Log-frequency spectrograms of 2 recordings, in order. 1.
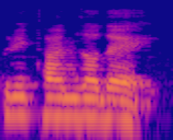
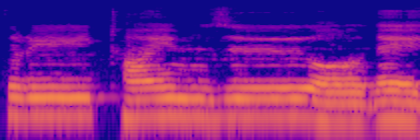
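이 구절은 빠르게 한 덩어리로 말해요. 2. 이 구절은 천천히, 단어 하나씩 읽어요.

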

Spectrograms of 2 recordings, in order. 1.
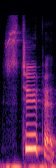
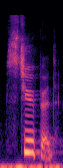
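La vocal es una 'oo' simple, al estilo americano. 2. La vocal tiene un sonido 'yoo', al estilo británico. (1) "come se fosse un double O" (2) "Io dico stupid con il suono U per la lettera U"

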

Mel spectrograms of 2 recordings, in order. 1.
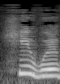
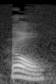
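두 단어 모두 h를 살려서 완전하게 발음해요. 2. 이 단어들은 한 음절로 줄여서 발음해요.

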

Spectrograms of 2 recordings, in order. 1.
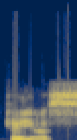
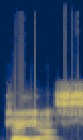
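প্রথম স্বরটি টানা। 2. প্রথম স্বরটি টানা।

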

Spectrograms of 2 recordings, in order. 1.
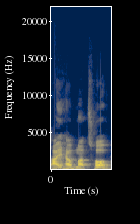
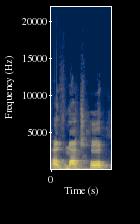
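'I have' শব্দ দুটো পূর্ণভাবে বলা হয়। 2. 'I have' শব্দ দুটো একটি সিলেবলে সংক্ষেপ করে বলা হয়।

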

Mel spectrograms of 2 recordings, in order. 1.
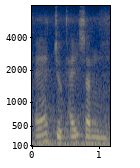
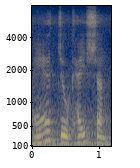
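Phụ âm ở giữa nghe như âm j. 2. Phụ âm ở giữa nghe như âm j.

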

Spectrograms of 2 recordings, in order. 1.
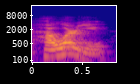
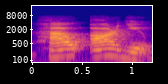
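La frase se dice rápido. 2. La frase se dice despacio. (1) "Ya rápido sería" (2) "si lo digo así despacio"

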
